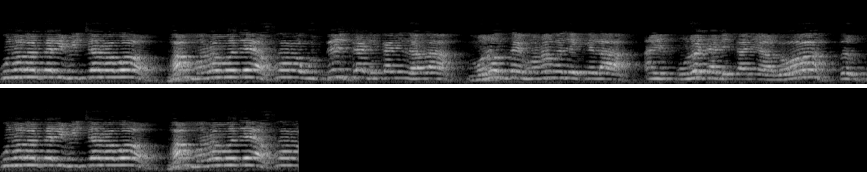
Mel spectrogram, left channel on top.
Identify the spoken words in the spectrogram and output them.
तरी विचारावं हा मनामध्ये असणारा उद्देश त्या ठिकाणी झाला. मनोदय मनामध्ये केला आणि पुढे त्या ठिकाणी आलो तर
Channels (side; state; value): right; drops out; at 3.0 s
